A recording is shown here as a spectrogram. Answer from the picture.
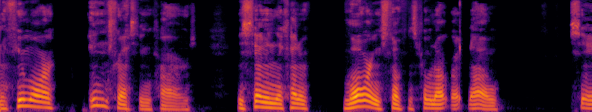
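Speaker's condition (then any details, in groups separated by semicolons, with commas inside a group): Mouth cancer surgery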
